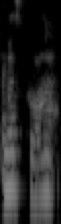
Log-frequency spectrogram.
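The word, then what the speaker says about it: Moskva: It's Muscova without the O. So that's how Russians pronounce it, Muscova.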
